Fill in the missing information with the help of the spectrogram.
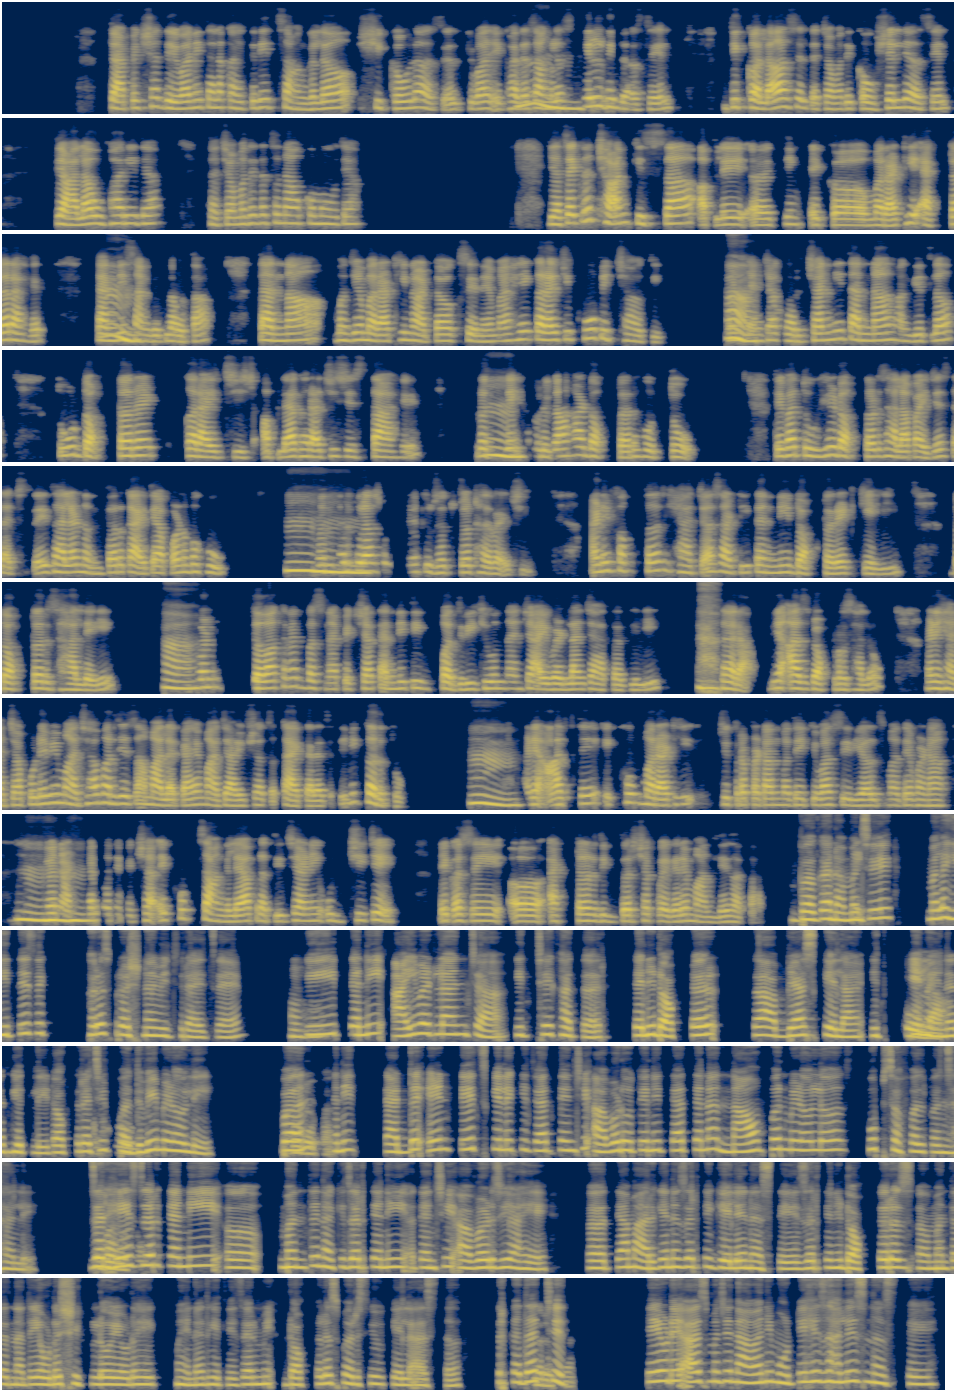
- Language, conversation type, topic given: Marathi, podcast, आई-वडिलांना तुमच्या करिअरबाबत कोणत्या अपेक्षा असतात?
- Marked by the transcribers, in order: in English: "आय थिंक"; tapping; chuckle; other background noise; in English: "ॲट द एन्ड"; in English: "पर्सिव्ह"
